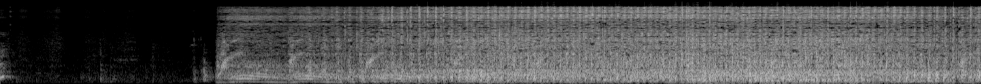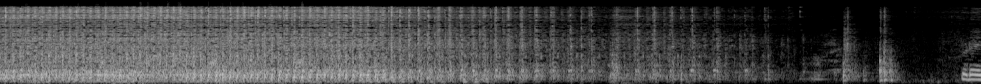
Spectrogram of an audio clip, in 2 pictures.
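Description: Electric sewing machine running a long continuous stitch on a pleated skirt, a loud steady whirring rattle near the mic that starts abruptly, holds for over ten seconds, then slows and stops.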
